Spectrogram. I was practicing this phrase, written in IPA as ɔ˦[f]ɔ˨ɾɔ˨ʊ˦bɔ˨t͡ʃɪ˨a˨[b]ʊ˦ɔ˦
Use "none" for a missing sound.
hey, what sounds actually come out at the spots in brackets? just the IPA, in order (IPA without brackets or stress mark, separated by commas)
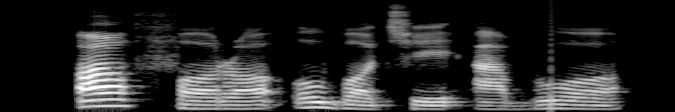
f, b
